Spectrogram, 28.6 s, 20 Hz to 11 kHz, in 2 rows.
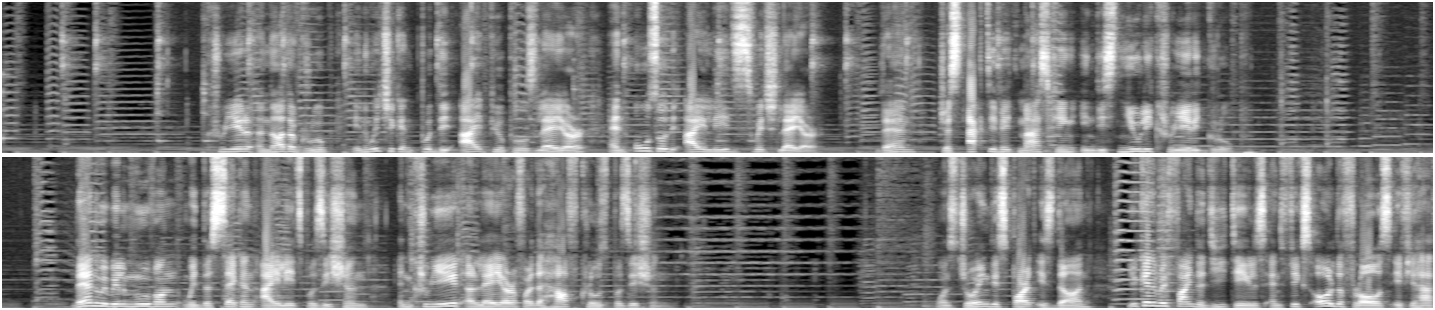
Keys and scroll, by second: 3.3 shift+e, 3.6 Return, 4.2 Return, 9.2 super+,, 9.5 super+., 15.5-19.2 typing, 18.1 Return, 21.4-22.4 typing, 23.4 super+r, 27.7 q, 28.0 h.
